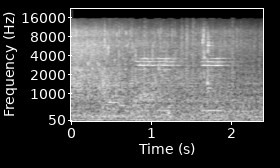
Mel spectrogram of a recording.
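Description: Water poured into a hot pan of rice fried in oil and spices, the splashing sizzle fading as the pan fills.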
